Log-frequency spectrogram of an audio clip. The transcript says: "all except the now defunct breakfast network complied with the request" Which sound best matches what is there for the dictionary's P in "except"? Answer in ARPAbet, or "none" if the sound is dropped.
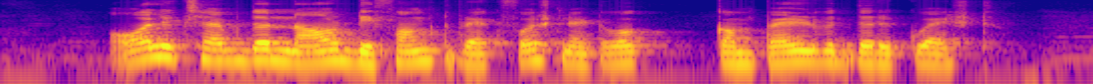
P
